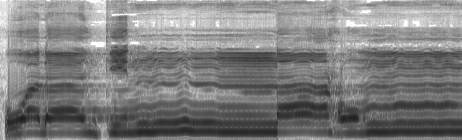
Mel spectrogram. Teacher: jadi ditahan ketika kita itu mendengungkan mim. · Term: gunnah musyaddada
